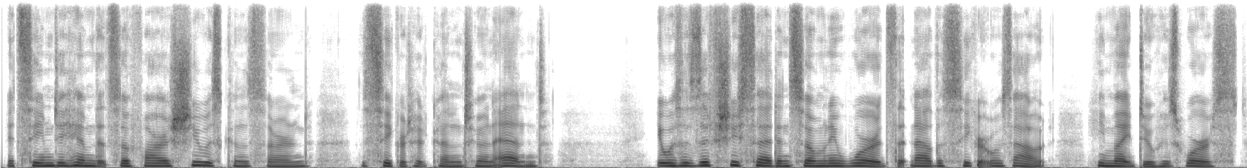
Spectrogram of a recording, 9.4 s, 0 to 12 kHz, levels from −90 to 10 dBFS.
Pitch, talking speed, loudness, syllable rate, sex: 180 Hz, 250 wpm, -18 LUFS, 5.8 syllables/s, female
